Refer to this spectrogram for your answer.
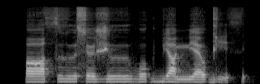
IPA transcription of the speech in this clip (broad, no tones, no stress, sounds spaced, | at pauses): ɑ θ ɣ ɯ s ø ʒ ɯ β o ɡ bʲ ɑ mʲ æ o̯ ɡ i θ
